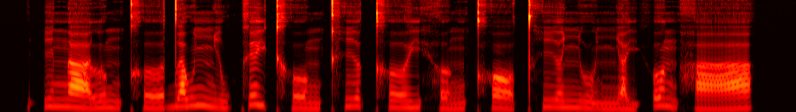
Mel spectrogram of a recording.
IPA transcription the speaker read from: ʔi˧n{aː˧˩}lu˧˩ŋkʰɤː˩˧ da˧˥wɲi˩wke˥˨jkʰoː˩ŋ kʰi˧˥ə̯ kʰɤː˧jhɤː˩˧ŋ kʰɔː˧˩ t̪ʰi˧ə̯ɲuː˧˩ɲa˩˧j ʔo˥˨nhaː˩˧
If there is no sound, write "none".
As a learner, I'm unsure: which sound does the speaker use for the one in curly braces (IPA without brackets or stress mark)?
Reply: aː˧˩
